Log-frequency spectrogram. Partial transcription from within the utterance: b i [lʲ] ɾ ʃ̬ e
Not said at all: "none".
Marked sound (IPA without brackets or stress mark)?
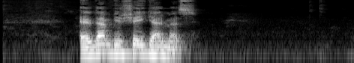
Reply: none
